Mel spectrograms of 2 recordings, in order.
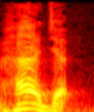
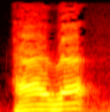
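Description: First: The middle consonant is a 'j' sound. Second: The middle consonant is a soft 'th' sound. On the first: The speaker calls it wrong. "bukan haja ya" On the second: The speaker calls it right. "Hadza ya"

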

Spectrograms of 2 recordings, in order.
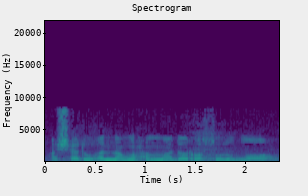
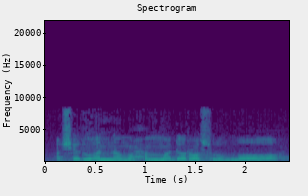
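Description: No difference in how they are said.

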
